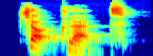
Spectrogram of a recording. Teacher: So you may anticipate chocolate, but we don't say it that way. We just say it with two syllables. Chocolate, like that, with the stress at the beginning.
